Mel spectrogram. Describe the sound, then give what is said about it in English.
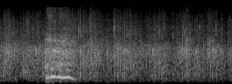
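An audience applauds at a panel discussion on happiness, a dense, steady wash of many hands clapping that holds at a moderate level throughout, with a short vocal whoop rising over it near the start. “Speaking of clapping, I just want to get a sense of the room.”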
